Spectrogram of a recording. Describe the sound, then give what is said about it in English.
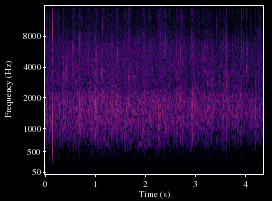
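A church audience applauds its children's team and serve team, a dense wash of many hands clapping at an even level for several seconds, with no voices standing out. “Let's give them a great big hand clap today.”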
